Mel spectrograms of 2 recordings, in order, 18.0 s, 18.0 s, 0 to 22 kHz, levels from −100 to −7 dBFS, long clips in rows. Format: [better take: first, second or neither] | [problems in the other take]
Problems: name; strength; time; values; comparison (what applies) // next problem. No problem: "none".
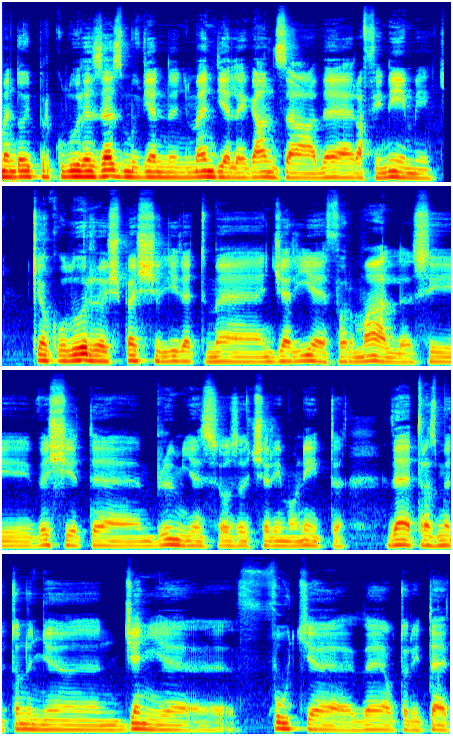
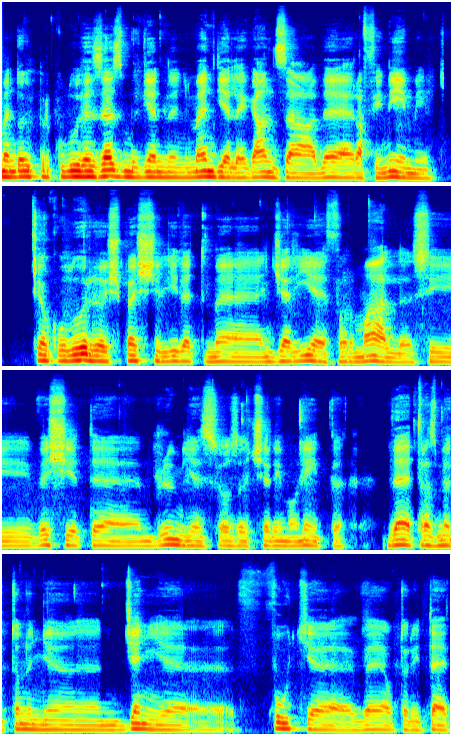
first | noise reduction (neural mask model Resemble Enhance denoiser)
